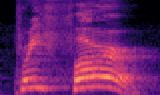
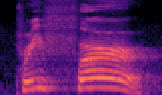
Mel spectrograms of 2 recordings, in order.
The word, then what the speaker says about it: prefer: Prefer. You see, it's like prefer. It's not prefer. It's like prefer. We have stress on the second syllable.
